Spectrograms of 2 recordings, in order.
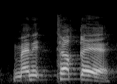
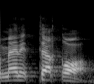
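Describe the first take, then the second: First: "ittaqa" ending in a fronted "qeh"; changed vowel. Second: "ittaqa" ending in an open "qah"; unchanged vowel. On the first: Teacher shows the imla rule, "ittaqa" said as "ittaqeh". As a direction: end "ittaqa" on eh, not ah. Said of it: "you change the pronunciation". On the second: Teacher gives the contrast, "ittaqa" with open ah. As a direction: end "ittaqa" on a broad ah. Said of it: "as opposed to". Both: Shown as a demonstration.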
